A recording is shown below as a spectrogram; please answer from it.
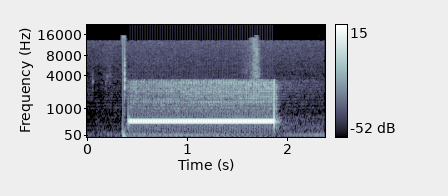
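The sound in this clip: One ringback tone of an outgoing telephone call sounds as a steady mid-pitched hum of about one and a half seconds, with a click at its start and end and no talk.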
